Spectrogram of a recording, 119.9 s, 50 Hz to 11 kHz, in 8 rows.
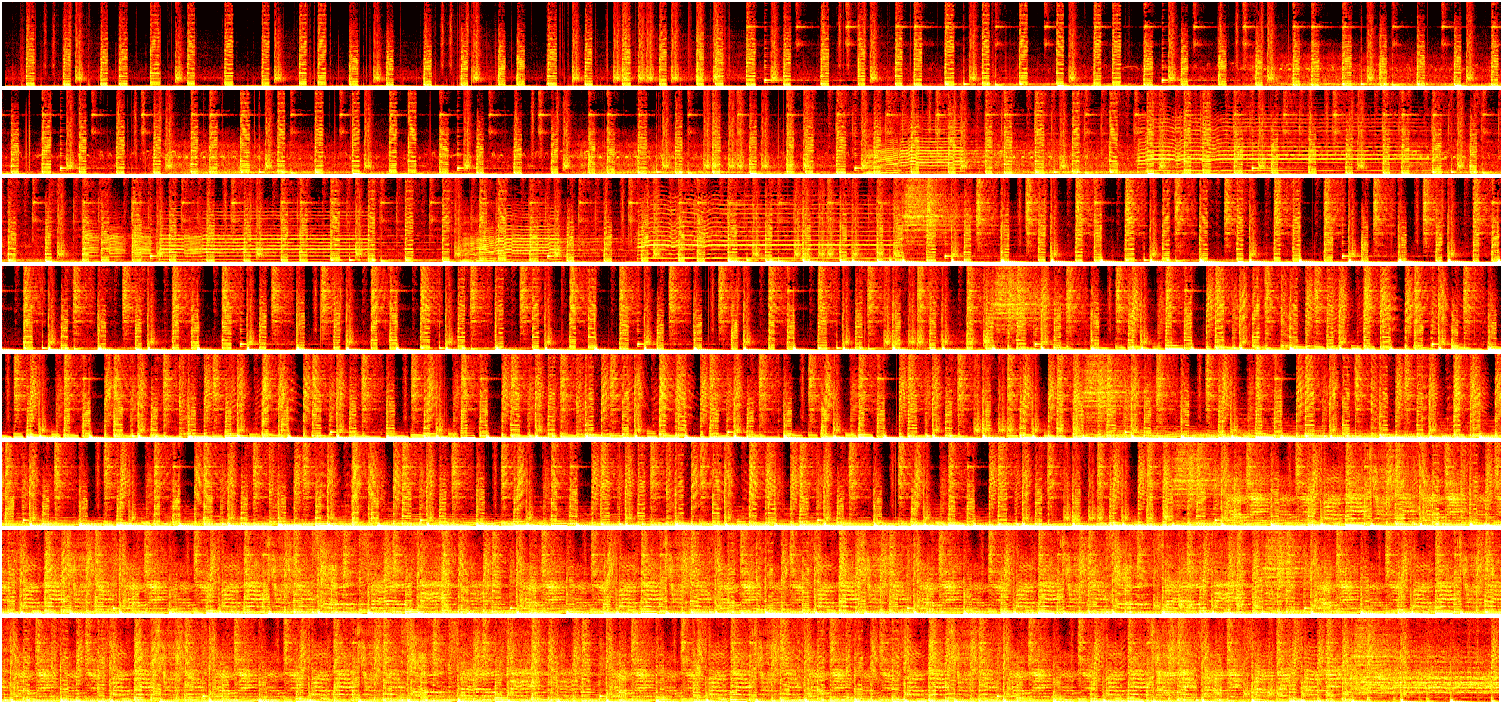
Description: Early House / 90's Techno
US HOUSEの影響化メロディアスな部分を詰め込んで、しっかり粘着ベースでグルーヴするイタロハウスです。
